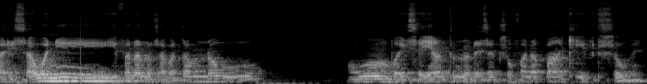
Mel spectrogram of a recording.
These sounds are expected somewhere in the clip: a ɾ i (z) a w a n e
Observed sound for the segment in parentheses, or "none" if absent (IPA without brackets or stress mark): z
